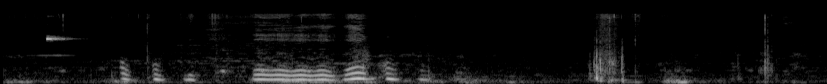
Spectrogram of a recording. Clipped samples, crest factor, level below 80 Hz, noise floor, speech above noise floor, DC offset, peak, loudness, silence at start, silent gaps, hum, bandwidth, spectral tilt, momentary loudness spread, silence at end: under 0.1%; 20 dB; -58 dBFS; -61 dBFS; 34 dB; under 0.1%; -10 dBFS; -28 LUFS; 0.05 s; none; none; 11.5 kHz; -5.5 dB/octave; 23 LU; 0.55 s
